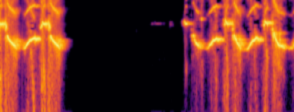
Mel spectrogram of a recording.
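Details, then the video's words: Coal tit song used as training material for caged songbirds: a quick run of high, slurred two-part notes, a second of silence, then another fast repeated phrase series. "Masteran Burung Gelatik Wucit Panjang Ngalas - Coal Tit"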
